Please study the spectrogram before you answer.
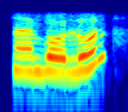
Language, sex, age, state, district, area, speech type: Bengali, female, 18-30, West Bengal, Purba Medinipur, rural, conversation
